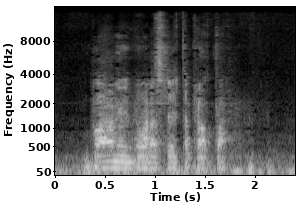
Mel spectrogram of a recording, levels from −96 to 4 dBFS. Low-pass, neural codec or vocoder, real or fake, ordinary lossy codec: 14.4 kHz; codec, 44.1 kHz, 3.4 kbps, Pupu-Codec; fake; AAC, 48 kbps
